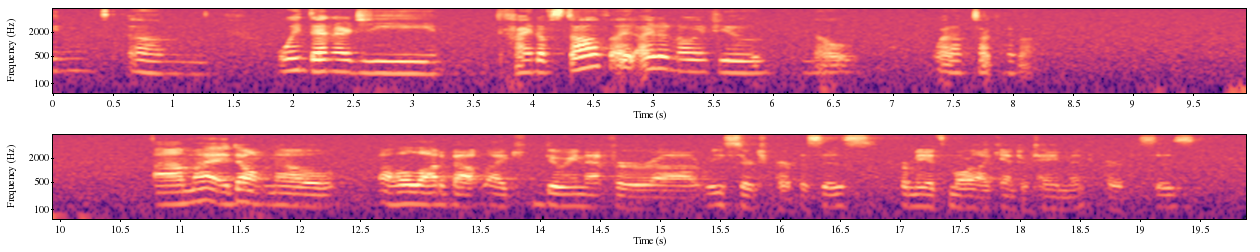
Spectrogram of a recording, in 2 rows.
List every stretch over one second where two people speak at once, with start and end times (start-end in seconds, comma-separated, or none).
none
